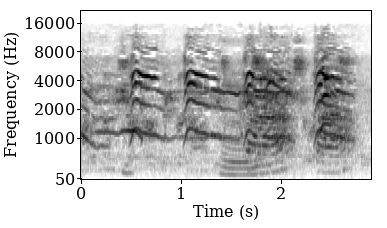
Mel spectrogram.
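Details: Whining from nine-day-old Pomeranian puppies, long wavering high cries bending up and down, one lower drawn-out moan in the middle, three main whines in under three seconds, faint music behind.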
